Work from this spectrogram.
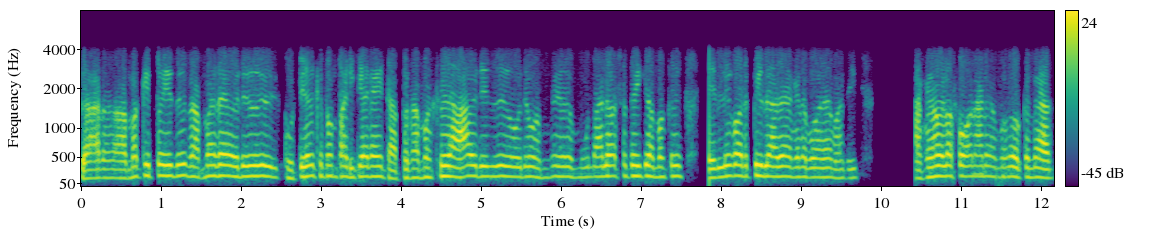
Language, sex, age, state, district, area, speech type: Malayalam, male, 18-30, Kerala, Alappuzha, rural, conversation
